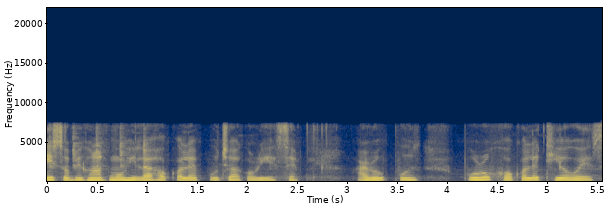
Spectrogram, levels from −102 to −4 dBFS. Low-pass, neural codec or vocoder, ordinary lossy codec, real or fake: 7.2 kHz; none; none; real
